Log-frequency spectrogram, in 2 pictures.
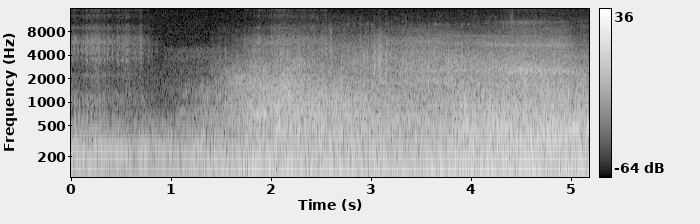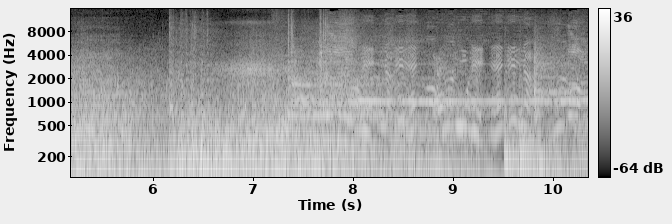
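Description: A deep rumble swells as a huge creature emerges.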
